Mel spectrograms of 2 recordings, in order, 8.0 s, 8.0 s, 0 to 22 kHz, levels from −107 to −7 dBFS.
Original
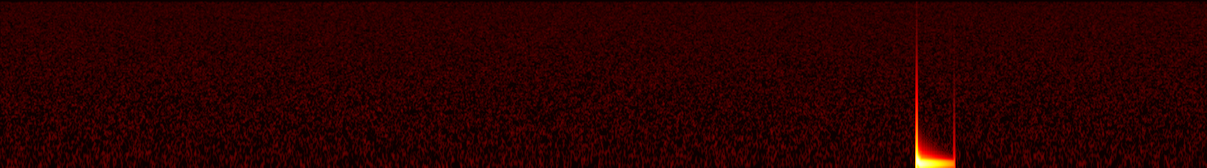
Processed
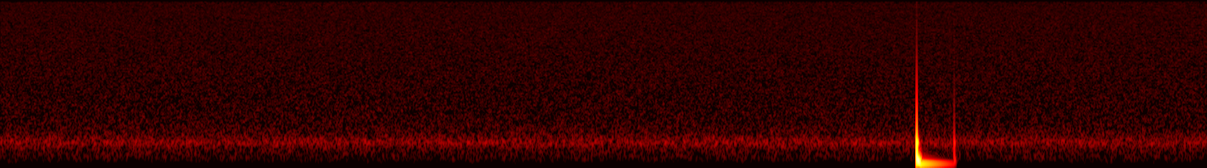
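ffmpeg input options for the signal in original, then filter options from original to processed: -f lavfi -i "aevalsrc='0.447*pow(10,-3*t/0.34)*sin(2*PI*(150*0.025/log(70/150)*(exp(log(70/150)*min(t,0.025)/0.025)-1)+70*max(t-0.025,0)))':duration=0.25:sample_rate=44100"
-af "highpass=frequency=130:width=0.5412,highpass=frequency=130:width=1.3066,equalizer=frequency=500:width=1.9:gain=14"

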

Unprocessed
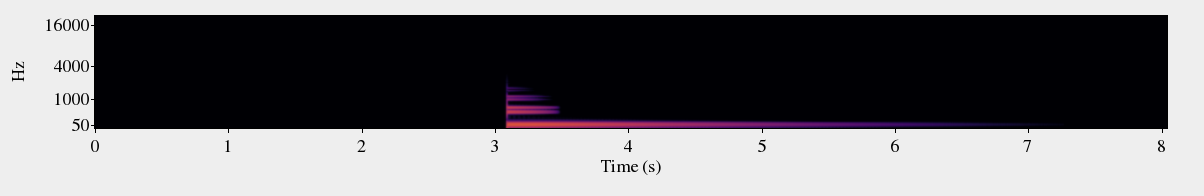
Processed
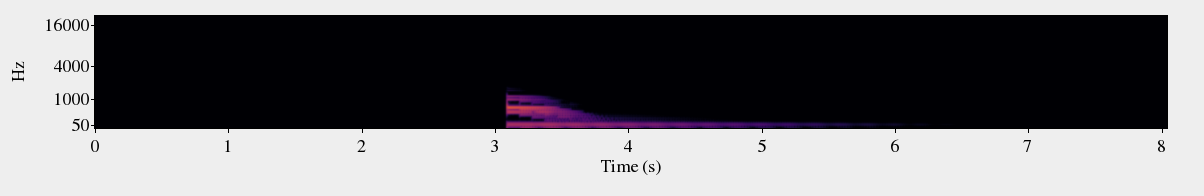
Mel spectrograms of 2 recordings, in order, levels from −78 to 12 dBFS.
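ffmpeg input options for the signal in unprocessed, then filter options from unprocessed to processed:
-f lavfi -i "aevalsrc='0.0841*pow(10,-3*t/4.69)*sin(2*PI*85.5*t+0.99*clip(1-t/0.4,0,1)*sin(2*PI*6.36*85.5*t))':duration=4.18:sample_rate=44100"
-filter_complex "[0:a]lowpass=frequency=1200:width=0.5412,lowpass=frequency=1200:width=1.3066,lowshelf=frequency=430:width_type=q:width=3:gain=-13,asplit=2[link_01][link_02];[link_02]asplit=6[link_03][link_04][link_05][link_06][link_07][link_08];[link_03]adelay=93,afreqshift=-83,volume=-11.5dB[link_09];[link_04]adelay=186,afreqshift=-166,volume=-17dB[link_10];[link_05]adelay=279,afreqshift=-249,volume=-22.5dB[link_11];[link_06]adelay=372,afreqshift=-332,volume=-28dB[link_12];[link_07]adelay=465,afreqshift=-415,volume=-33.6dB[link_13];[link_08]adelay=558,afreqshift=-498,volume=-39.1dB[link_14];[link_09][link_10][link_11][link_12][link_13][link_14]amix=inputs=6:normalize=0[link_15];[link_01][link_15]amix=inputs=2:normalize=0"

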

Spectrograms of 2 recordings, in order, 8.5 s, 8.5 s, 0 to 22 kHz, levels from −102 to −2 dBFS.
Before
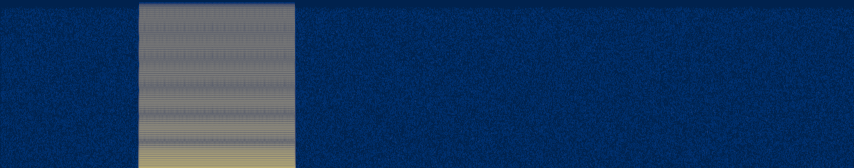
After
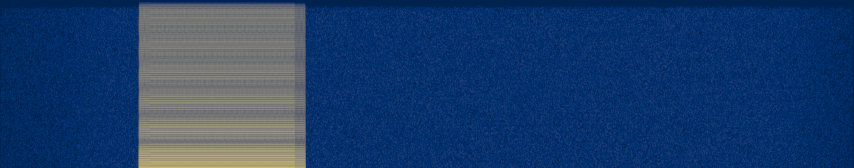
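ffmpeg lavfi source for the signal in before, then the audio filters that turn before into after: -f lavfi -i "aevalsrc='0.0708*(2*lt(mod(285*t,1),0.08)-1)':duration=1.55:sample_rate=44100"
-af "dynaudnorm=framelen=330:gausssize=5:maxgain=4dB,aecho=1:1:104:0.422"

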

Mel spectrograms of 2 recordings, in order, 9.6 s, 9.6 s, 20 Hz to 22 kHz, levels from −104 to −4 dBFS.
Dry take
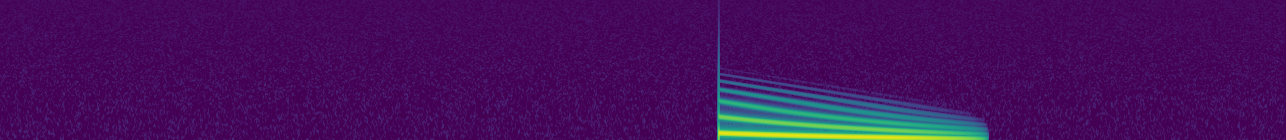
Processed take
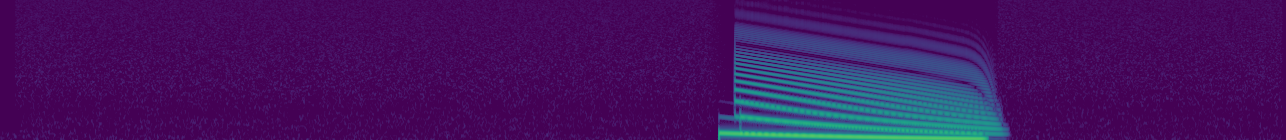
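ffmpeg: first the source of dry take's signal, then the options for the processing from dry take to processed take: -f lavfi -i "aevalsrc='0.335*clip((2.02-t)/0.73,0,1)*tanh(1.78*sin(2*PI*230*2.02/log(65/230)*(exp(log(65/230)*t/2.02)-1)))/tanh(1.78)':duration=2.02:sample_rate=44100"
-filter_complex "[0:a]areverse,acompressor=threshold=-22dB:ratio=10,areverse,asoftclip=type=hard:threshold=-33.5dB,acrossover=split=280|870[link_01][link_02][link_03];[link_03]adelay=120[link_04];[link_02]adelay=160[link_05];[link_01][link_05][link_04]amix=inputs=3:normalize=0"

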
